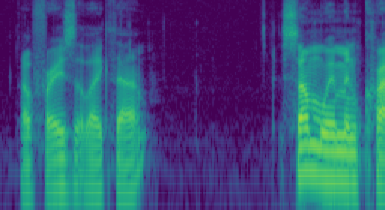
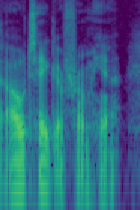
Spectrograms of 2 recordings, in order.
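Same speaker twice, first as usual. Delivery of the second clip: whisper; 8 dB quieter than usual. Acted. Talking back to his own ego.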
